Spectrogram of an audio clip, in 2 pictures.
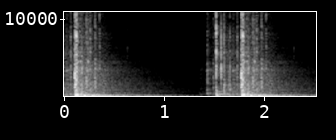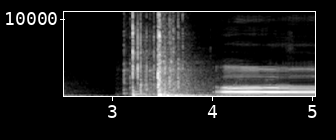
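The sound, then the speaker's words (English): Three heavy cafeteria doors slam shut one after another, each a loud booming bang that rumbles away, followed by a steady ringing tone at the end. No one speaks. “And you hear some loud slams as all of the doors to the cafeteria slam shut.”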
